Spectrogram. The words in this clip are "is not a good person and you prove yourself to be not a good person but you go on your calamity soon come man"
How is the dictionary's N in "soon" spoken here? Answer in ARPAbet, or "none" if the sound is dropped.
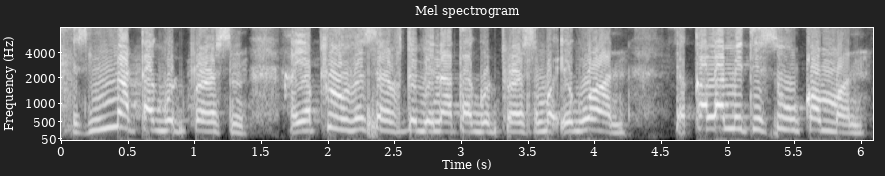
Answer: L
